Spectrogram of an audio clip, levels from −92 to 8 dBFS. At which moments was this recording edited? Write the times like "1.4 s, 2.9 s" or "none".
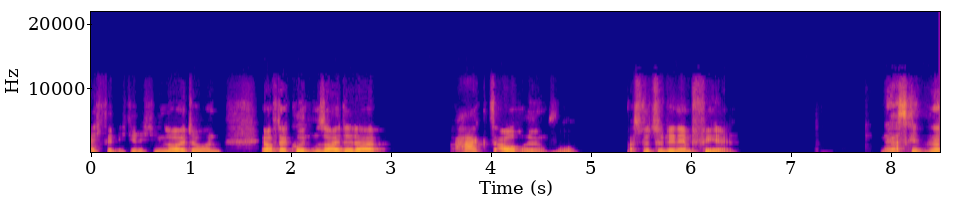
none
